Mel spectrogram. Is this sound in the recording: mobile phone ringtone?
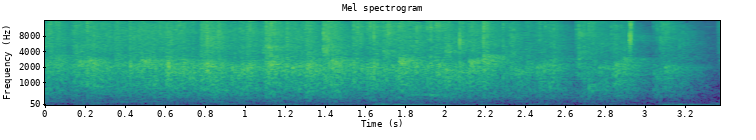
no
